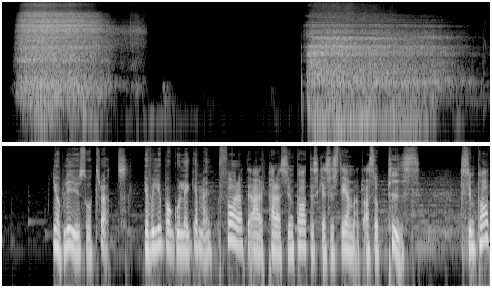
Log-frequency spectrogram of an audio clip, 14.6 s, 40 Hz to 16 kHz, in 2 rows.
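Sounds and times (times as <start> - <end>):
slow breaths in through the nose: 0.1 - 2.3, 4.5 - 7.3, 13.7 - 14.2
speech: 8.1 - 13.6, 14.2 - 14.6.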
